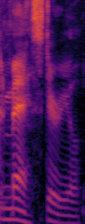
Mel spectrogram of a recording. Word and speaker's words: Mysterio: You guys are saying Mysterio. I'm saying Mysterio. – I'm saying Mysterio. – No, you said it wrong. – Yeah. – What did Mysterio. – He say? He said it wrong twice. – Yeah, you said it wrong twice, but it's Mysterio.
